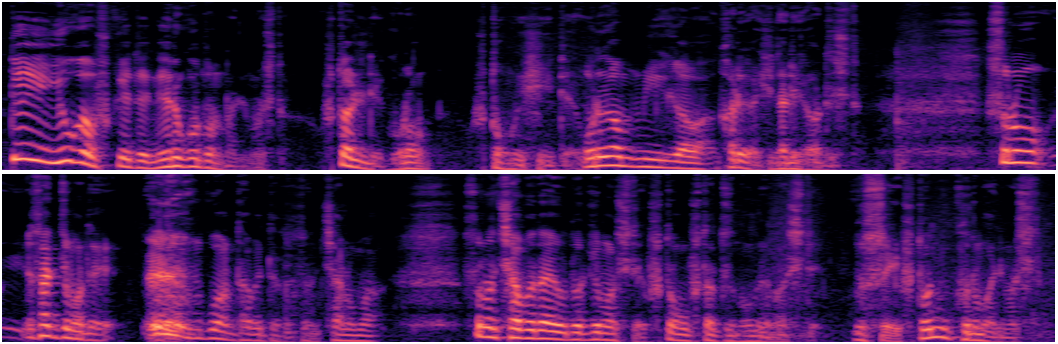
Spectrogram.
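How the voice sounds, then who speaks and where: A man telling a true ghost story aloud, dramatic, often dropping to a hush, with a gravelly, husky voice. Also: medium pitch, very animated, fairly quick. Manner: dramatic, with sudden drops to a hush.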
